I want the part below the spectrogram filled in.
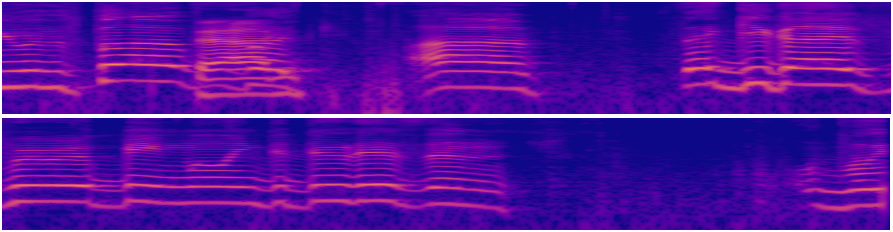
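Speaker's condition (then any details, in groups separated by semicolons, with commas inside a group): Spastic quadriplegia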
